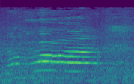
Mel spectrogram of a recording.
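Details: Cat giving a weird call: a single sustained, tonal meow lasting about a second, rising slightly then sliding down at the end, with a low hum behind it.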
